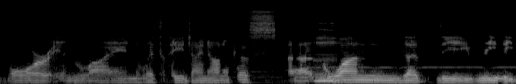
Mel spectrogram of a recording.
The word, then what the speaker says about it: Deinonychus: Deinonychus, or some scientists pronounce it Dinosuchus, but I think they're dumb.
